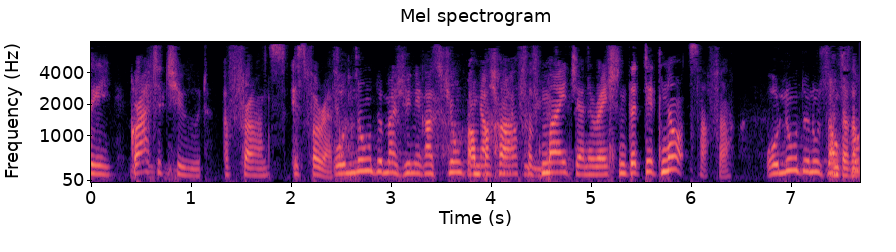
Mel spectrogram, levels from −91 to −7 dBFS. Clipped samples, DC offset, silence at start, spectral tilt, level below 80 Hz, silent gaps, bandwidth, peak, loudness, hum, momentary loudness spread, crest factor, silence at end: under 0.1%; under 0.1%; 0 s; -5.5 dB/octave; -62 dBFS; none; 8 kHz; -18 dBFS; -34 LUFS; none; 11 LU; 16 dB; 0 s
